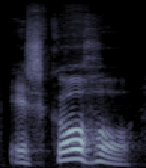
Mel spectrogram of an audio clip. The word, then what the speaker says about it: escojo: The G changes to J because we need to maintain a soft G sound. And the only way we can do that in front of an O is to put the J in there.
